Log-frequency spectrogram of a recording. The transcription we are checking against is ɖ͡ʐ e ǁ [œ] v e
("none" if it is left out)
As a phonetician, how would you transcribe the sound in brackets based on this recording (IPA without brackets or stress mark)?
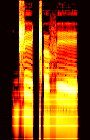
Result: œ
